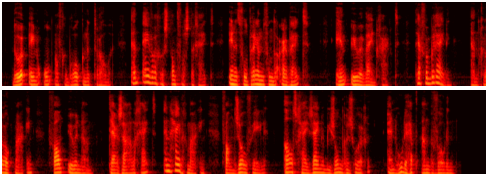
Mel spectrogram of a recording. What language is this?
Dutch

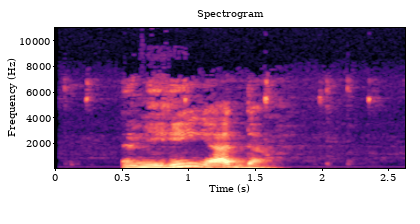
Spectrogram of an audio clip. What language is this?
Kabyle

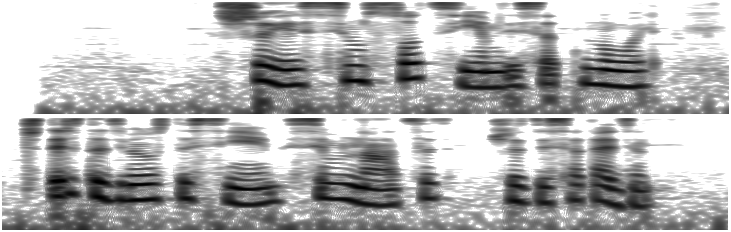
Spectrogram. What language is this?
Russian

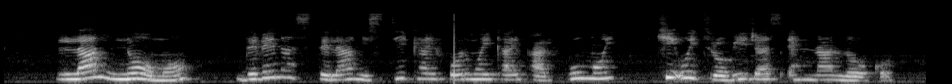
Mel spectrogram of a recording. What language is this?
Esperanto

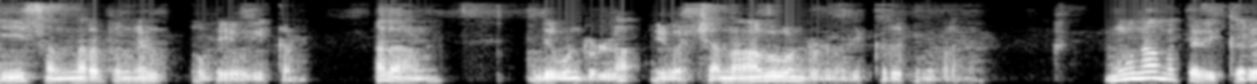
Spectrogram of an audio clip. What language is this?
Malayalam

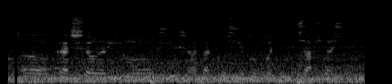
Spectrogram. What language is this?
Czech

